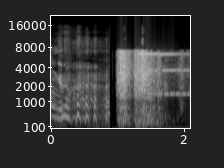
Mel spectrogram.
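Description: Cash-register 'ka-ching' sound effect edited over the video. A sudden jangle about a second in is followed by a bell-like ring that fades out.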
